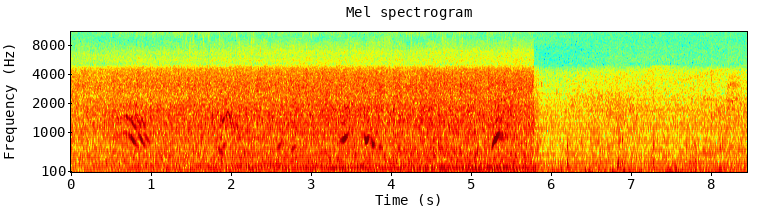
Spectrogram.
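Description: Steady rushing outdoor noise on a home camcorder soundtrack, dropping off abruptly about six seconds in, with a few faint distant voices over it.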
